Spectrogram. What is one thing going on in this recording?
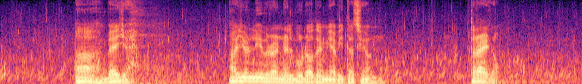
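A man answers in a low, relaxed voice.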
